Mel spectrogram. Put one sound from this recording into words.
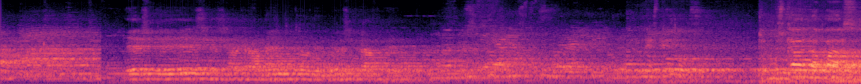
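An elderly man speaks through a microphone in a large echoing church.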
